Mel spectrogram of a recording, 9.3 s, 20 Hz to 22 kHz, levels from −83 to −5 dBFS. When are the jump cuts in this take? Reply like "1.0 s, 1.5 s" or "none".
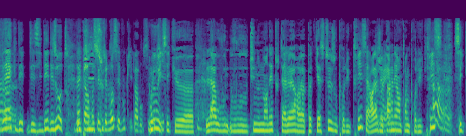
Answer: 3.2 s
